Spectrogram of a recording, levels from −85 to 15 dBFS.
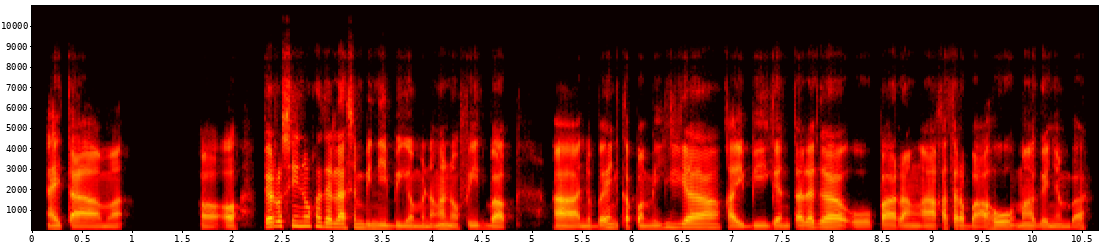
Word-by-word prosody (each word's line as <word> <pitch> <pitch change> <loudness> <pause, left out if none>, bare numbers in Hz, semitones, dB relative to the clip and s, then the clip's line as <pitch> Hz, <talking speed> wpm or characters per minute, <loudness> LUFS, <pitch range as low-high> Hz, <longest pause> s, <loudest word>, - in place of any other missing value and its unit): Ay 130 +2 +2
tama. 105 -1 +2 0.8
Oo, - - -1 0.2
pero 215 +3 +5
sino 235 -2 0
kadalasang 175 -8 +2
binibigyan 125 -5 -3
mo - - -4
ng 145 +7 -1
ano, 110 -7 -5
feedback? 130 +3 -2 0.3
Ah, 115 -2 +5
ano 115 - -6
ba - - +1
'yan 155 -2 -3
kapamilya, 160 +5 +1
kaibigan 120 +2 -1
talaga 150 +3 +3
o 115 -2 -8
parang, 120 -1 0
ah, 115 -1 +1
katrabaho, 130 +4 -1
mga 125 -1 -3
ganyan 110 -3 -6
ba? 105 - -5
125 Hz, 140 wpm, -25 LUFS, 115-155 Hz, 0.8 s, pero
